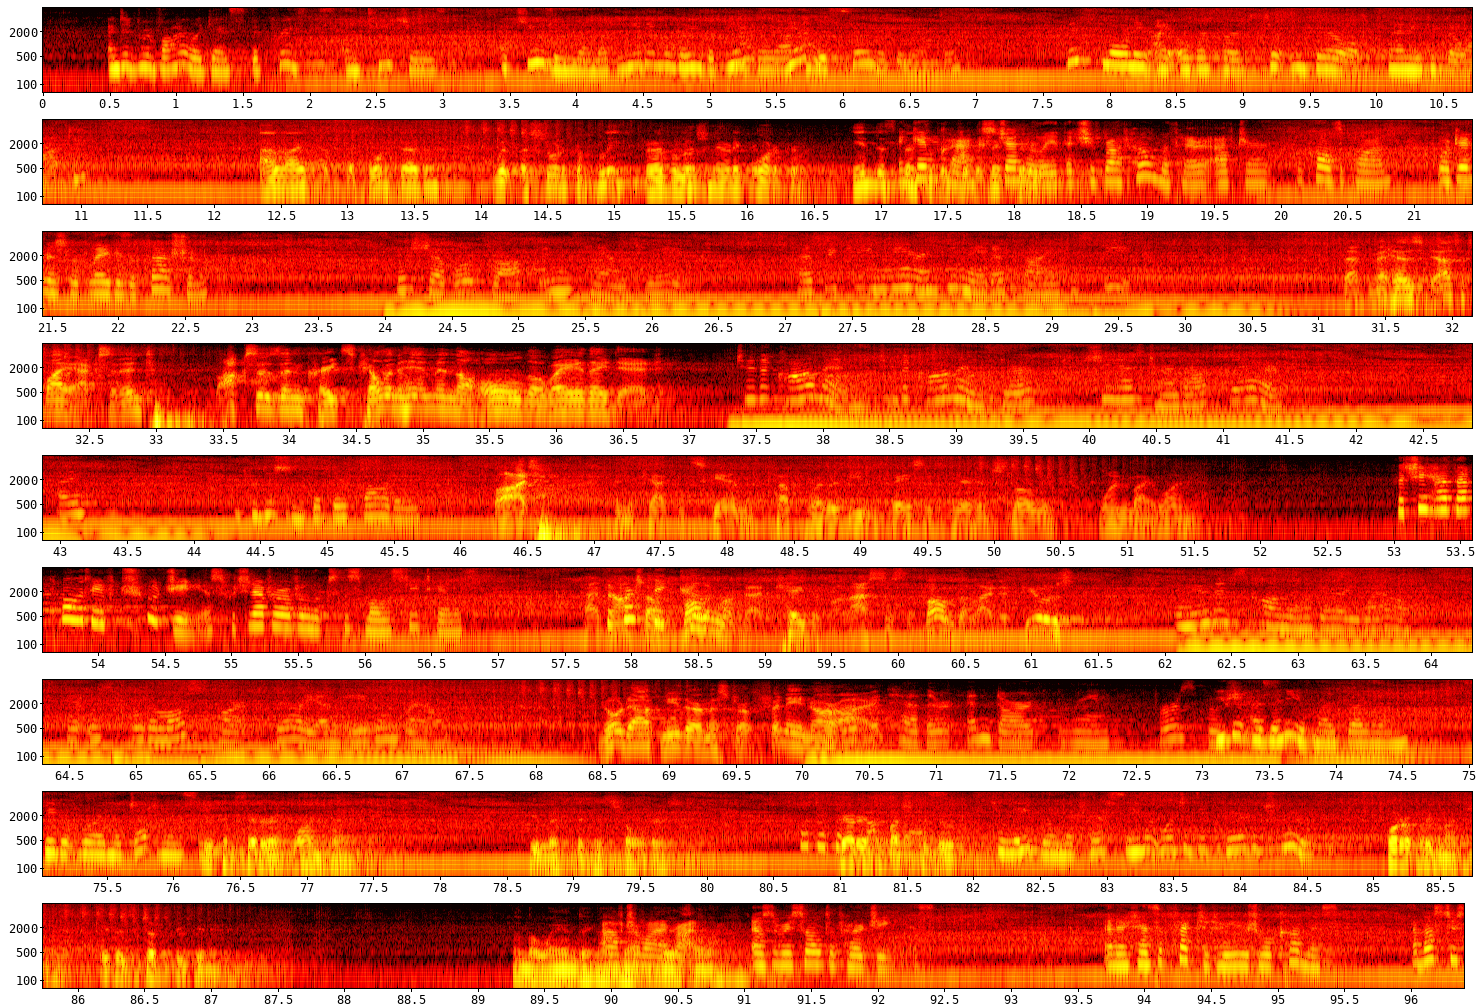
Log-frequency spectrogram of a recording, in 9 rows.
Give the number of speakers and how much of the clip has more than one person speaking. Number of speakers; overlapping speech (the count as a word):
six, about 8%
